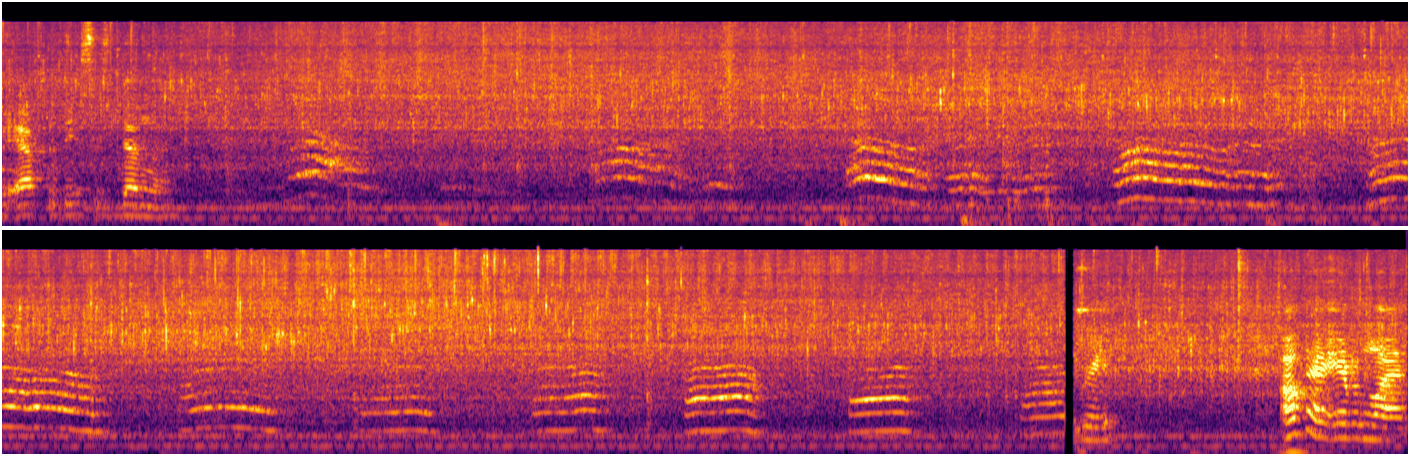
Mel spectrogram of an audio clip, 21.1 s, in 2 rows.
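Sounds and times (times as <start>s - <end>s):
meat sizzling in a skillet: 0.0s - 21.0s
baby cooing: 6.4s - 13.9s.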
